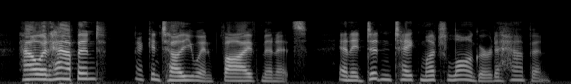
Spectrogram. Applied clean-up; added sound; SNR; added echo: none; none; none; none.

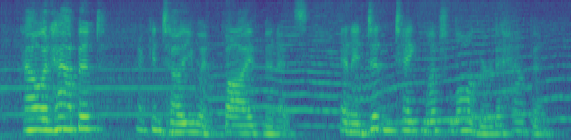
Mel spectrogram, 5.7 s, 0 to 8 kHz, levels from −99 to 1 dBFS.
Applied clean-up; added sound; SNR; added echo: none; Race car, auto racing / Accelerating, revving, vroom; 14 dB; reverberation time 0.4 s.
